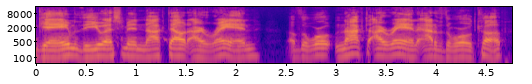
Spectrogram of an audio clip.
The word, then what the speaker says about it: Iran: Iran, and it's only because some of the Iranian journalists and players have been upset that people have been mispronouncing it. So, Iran, go ahead.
